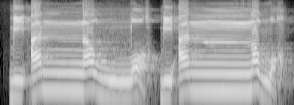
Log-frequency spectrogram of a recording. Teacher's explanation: Lafaz Allah ketika didahului oleh fathah, maka lafaz Allah dibaca tebal. Jangan sampai nun yang ada sebelum lafaz Allah ini terbawa tebal.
